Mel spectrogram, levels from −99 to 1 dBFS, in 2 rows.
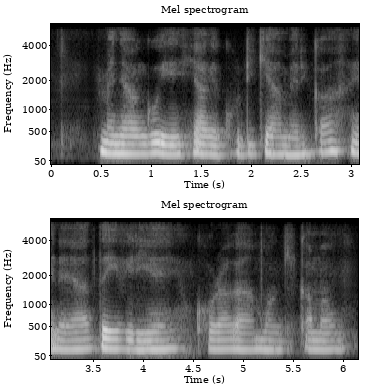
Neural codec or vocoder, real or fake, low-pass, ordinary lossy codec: codec, 24 kHz, 0.9 kbps, DualCodec; fake; 5.4 kHz; none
